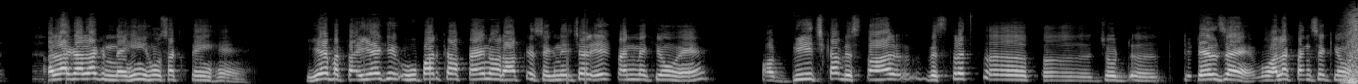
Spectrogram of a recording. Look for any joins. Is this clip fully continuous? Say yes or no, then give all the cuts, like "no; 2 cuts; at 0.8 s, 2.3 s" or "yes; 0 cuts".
yes; 0 cuts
